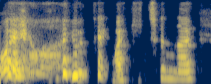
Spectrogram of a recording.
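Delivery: outraged, scolding tone like an upset mother.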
